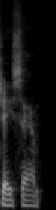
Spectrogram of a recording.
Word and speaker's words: JASSM: So the when you look at the ATACMS, the Storm Shadows, the Taurus, the JSAMs, you know, those are, a lot of people will say the JASSM, S, what is this, Joint Air-to-Surface Strike Missile, I think is the terminology, but the acronym pronounced JSAM.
